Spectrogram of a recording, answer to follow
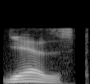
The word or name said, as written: Yezd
